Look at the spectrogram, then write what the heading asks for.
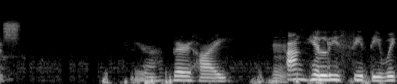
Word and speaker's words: Angeles: Sir Tim, we as a Filipino, we pronounce Now that's it where I just Angeles.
